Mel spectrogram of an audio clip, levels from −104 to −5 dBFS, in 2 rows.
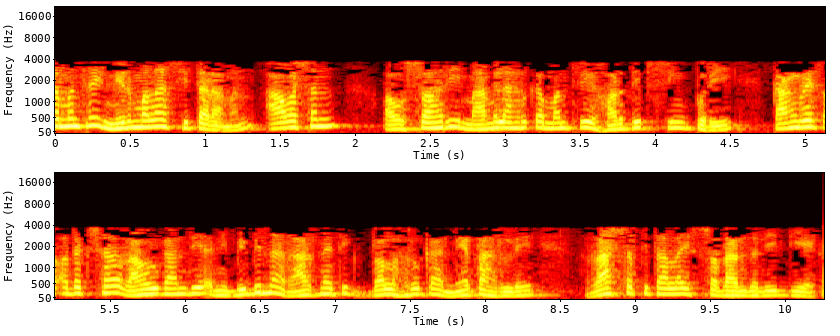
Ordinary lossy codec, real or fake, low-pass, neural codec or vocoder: none; real; 3.6 kHz; none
